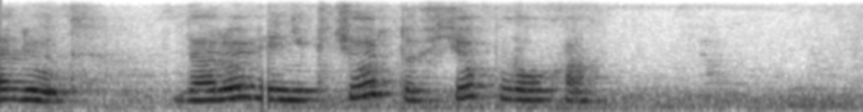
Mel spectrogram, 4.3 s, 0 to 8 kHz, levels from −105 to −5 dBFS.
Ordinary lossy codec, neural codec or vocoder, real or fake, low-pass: Opus, 16 kbps; none; real; 7.2 kHz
